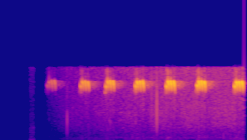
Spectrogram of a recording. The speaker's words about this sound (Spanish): Pero en aquel momento, lo grave, lo importante, lo inadmisible era que un grillo se había apoderado de su vivienda.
